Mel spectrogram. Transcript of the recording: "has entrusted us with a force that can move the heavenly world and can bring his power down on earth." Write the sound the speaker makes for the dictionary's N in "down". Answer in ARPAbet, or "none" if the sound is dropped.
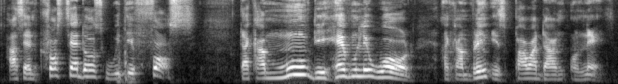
N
